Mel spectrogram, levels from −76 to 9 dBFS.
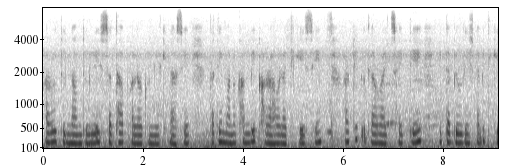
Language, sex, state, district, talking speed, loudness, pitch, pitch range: Nagamese, female, Nagaland, Dimapur, 205 wpm, -17 LUFS, 190 Hz, 180-205 Hz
